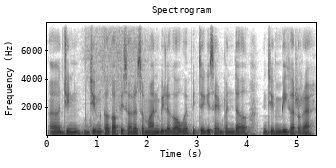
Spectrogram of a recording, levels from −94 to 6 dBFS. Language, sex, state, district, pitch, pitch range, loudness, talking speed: Hindi, male, Chandigarh, Chandigarh, 115 Hz, 115-120 Hz, -18 LUFS, 220 wpm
